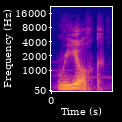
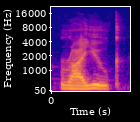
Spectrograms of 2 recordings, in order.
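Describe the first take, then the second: First: The name is said with its standard pronunciation. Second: The name is bent to rhyme with 'die too'. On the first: The speaker calls it right. "in Japanese and in English, his name is Ryuk" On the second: The speaker calls it wrong. "says Ryuk... mispronouncing this name"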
